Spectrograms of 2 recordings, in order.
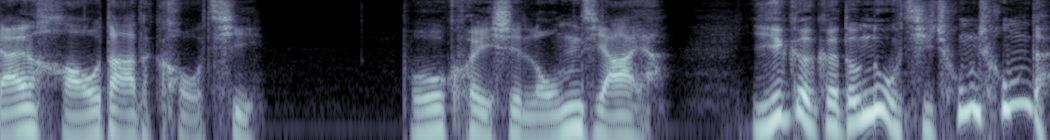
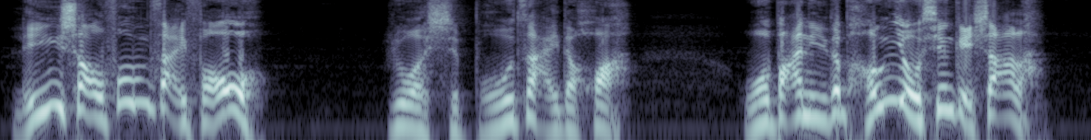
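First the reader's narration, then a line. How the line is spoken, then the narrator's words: Shouting again. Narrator (Chinese): 那领头的再度喊道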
